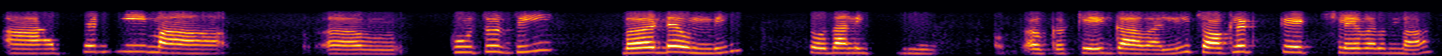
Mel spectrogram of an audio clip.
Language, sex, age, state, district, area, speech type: Telugu, female, 18-30, Telangana, Warangal, rural, conversation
